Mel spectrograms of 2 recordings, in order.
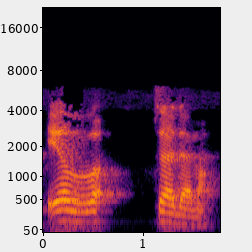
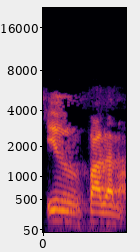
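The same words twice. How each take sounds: First: اضتلم said slowly with a plain T after the ḍād; unassimilated ta. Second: اضطلم with a heavy emphatic Ṭ after the ḍād. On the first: Teacher showing students the wrong form: اضتلم, slow with a plain T. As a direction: draw out اضتلم with a light dental T. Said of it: "سوف تقول". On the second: Teacher giving students the correct form: اضطلم with an emphatic Ṭ. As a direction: make the t in اضطلم thick and emphatic. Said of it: "ثم تقلب التاء طاء". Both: Shown as a demonstration.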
